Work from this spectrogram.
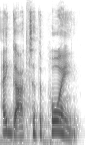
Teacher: the to here reduces to ta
